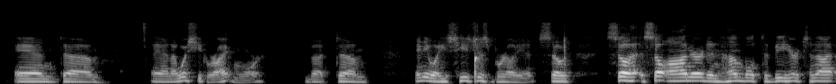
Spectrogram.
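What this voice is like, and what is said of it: Hoarse voice from laryngitis. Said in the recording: “I apologize for my laryngitis. I apologize for coughing.”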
